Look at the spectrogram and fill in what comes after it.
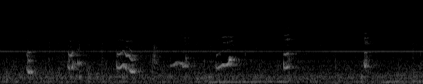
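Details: Basset Hound puppies with their mother and grandfather during a first meeting indoors; short high whimpers and squeaks come in irregular bursts, about one a second, over a steady faint hum.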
